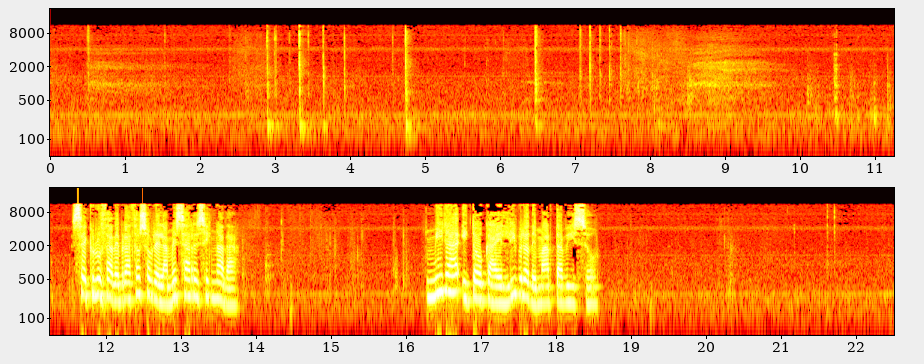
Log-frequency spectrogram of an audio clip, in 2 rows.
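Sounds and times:
typing and deleting text on a computer keyboard: 2.9s - 4.0s, 4.6s - 4.9s, 6.4s - 7.7s
speech: 11.6s - 13.9s, 16.3s - 18.7s.

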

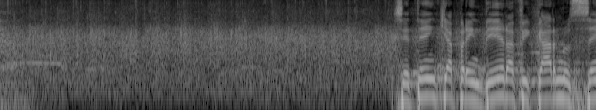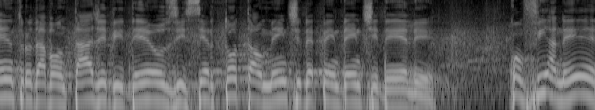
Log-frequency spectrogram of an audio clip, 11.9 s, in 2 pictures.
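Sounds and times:
audience applauding: 0.0s - 11.8s
speech: 3.9s - 11.8s.

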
